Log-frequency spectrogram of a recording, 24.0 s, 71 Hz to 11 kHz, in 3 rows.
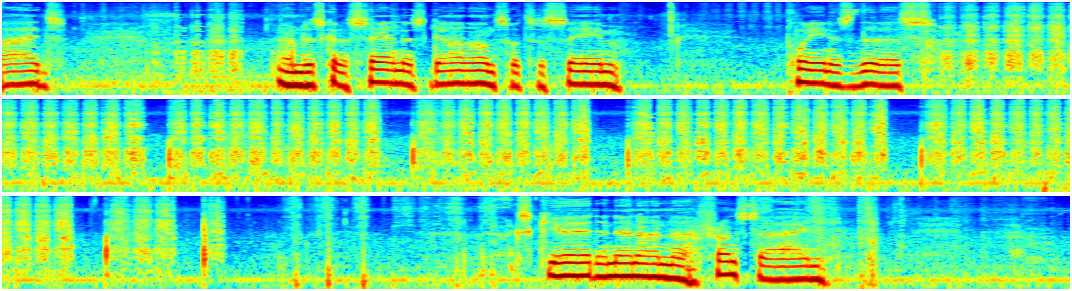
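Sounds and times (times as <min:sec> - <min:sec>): sandpaper rubbing on wood: 0:07.0 - 0:19.8.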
